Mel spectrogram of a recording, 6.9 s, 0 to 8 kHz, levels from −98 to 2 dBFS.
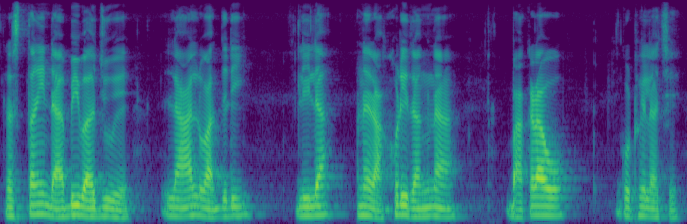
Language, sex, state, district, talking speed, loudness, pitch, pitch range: Gujarati, male, Gujarat, Valsad, 105 wpm, -20 LUFS, 115 Hz, 110-125 Hz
